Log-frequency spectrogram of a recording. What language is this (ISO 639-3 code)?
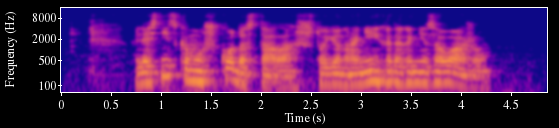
bel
